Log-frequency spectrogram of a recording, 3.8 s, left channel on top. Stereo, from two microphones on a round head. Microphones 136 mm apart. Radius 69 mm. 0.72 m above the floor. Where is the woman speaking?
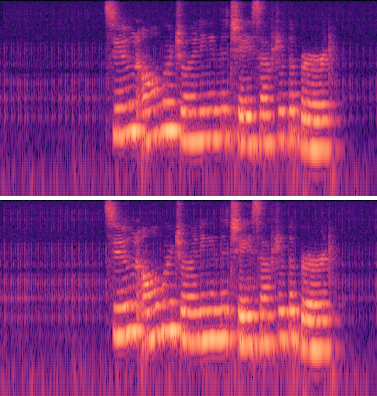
Centre (ahead or behind), 1.0 m.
